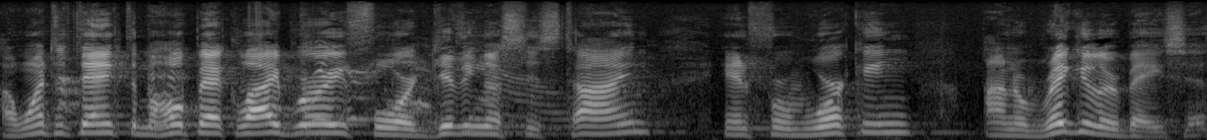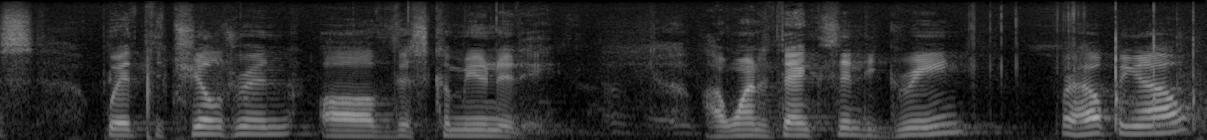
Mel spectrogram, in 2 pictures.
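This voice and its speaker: A man's voice: high voice, moderate pace, a little hiss or hum. A man giving an educational talk to children as a visiting author, addressing them directly and repeating questions and key phrases. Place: public library room with a group of children.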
